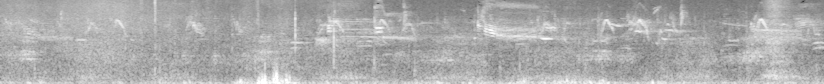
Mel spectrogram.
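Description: Small birds chirping and twittering, many short calls scattered throughout, with a brief low rumble about two and a half seconds in.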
